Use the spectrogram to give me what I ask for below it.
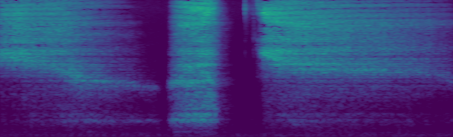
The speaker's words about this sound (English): Then I take a deep breath and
